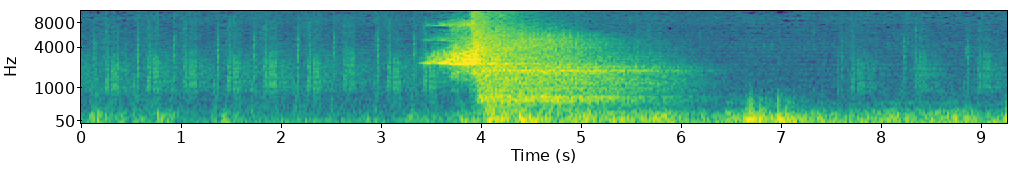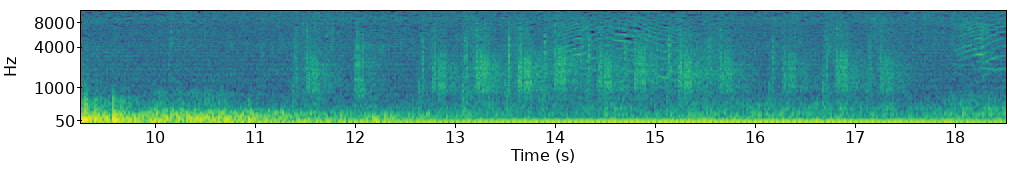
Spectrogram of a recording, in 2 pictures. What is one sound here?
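Footsteps tap on creaking wooden floorboards.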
